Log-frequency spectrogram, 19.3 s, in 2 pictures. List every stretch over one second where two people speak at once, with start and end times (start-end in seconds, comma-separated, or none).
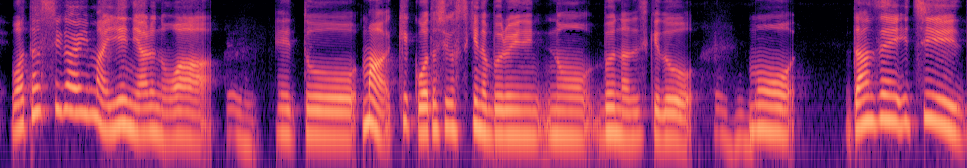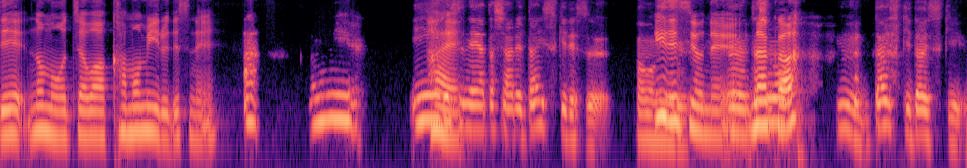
16.2-17.7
